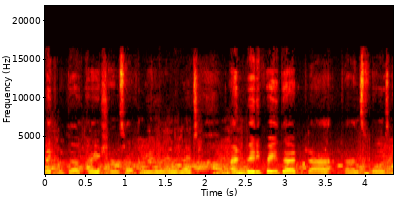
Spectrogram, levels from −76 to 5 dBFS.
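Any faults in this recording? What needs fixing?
Speech suppressed in double talk runs from 0.0 to 2.3 s and again from 2.6 to 4.36 s. The level dips by about 10 dB in the first stretch and about 15 dB in the second. The likely cause is an echo canceller that could not tell the near talker from loudspeaker echo while both sides spoke. It pulled everything down together. Prevention: tune the canceller's double-talk detection so near-end speech keeps full level during overlap.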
